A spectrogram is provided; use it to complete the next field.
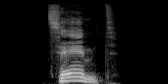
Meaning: inflection of zähmen: 1. third-person singular present 2. second-person plural present 3. plural imperative
- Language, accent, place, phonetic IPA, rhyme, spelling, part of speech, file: German, Germany, Berlin, [t͡sɛːmt], -ɛːmt, zähmt, verb, De-zähmt.ogg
